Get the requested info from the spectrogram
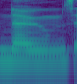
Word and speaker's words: gnome: But a gnome, it's a very strange word. It's spelt with a G-N. It's a silent G, which is very odd.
